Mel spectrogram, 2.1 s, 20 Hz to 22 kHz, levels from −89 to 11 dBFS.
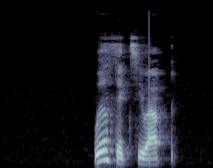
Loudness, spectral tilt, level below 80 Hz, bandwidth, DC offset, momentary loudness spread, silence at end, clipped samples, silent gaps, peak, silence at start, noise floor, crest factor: -17 LUFS; -4 dB/octave; -60 dBFS; 14.5 kHz; under 0.1%; 4 LU; 0.5 s; under 0.1%; none; -2 dBFS; 0.95 s; -77 dBFS; 18 dB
